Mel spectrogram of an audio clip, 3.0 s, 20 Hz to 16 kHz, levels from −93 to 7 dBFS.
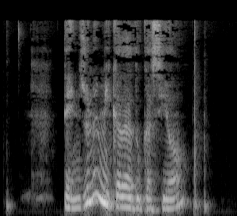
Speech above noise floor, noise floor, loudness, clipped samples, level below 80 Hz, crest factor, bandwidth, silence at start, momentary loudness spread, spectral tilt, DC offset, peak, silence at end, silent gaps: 31 dB; -50 dBFS; -20 LUFS; under 0.1%; -58 dBFS; 18 dB; 11.5 kHz; 0.1 s; 17 LU; -4 dB/octave; under 0.1%; -4 dBFS; 0.35 s; none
